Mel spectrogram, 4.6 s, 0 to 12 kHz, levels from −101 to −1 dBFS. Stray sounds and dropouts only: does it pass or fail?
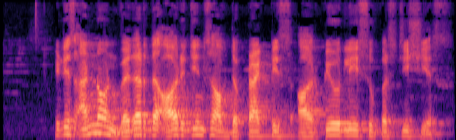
pass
